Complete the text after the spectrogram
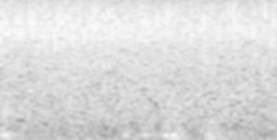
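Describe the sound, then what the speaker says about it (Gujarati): Heavy monsoon rain pours steadily over a flooded town in Gujarat, a dense continuous hiss with faint low rumbles underneath, with no voices. "તો વિજાપુરમાં પણ સાર્વત્રિક વરસાદ છ કલાકમાં ત્રણ ઇંચ જેટલો વરસાદ પડ્યો"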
